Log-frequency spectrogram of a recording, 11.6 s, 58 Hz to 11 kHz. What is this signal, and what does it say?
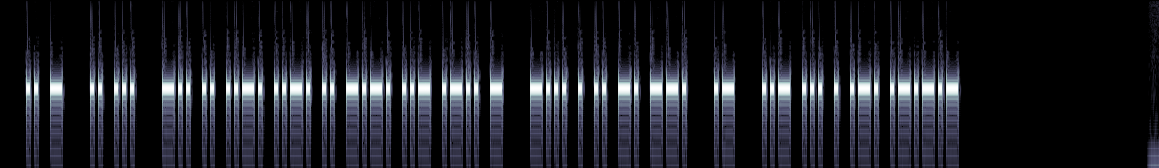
Morse code, heard as a keyed tone, about 30 wpm, 700 Hz. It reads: IT IS DIFFICULT BEING A USER.
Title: Sentences from Top 1000 Words - Review Part 5 - 30wpm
